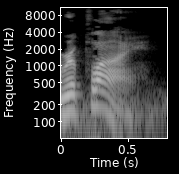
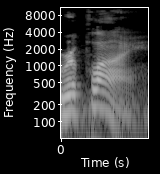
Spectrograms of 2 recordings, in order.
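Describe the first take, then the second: No difference in how they are said.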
